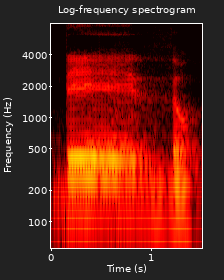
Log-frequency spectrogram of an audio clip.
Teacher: Esa primera D es un poco explosiva. Dedo. Y la segunda D es interdental, es decir, vamos a poner la lengua entre los dientes.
